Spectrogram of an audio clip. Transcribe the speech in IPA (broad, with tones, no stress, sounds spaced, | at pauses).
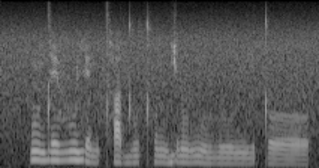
ũ˦ d e˦ v u˦ j e˨ m tʰ a˦ d u˦ tʰ ʊ˦ ŋ ɡ i˦ ɾ ũ˨˦ ŋ ũ˨ ɣ uː˨ ŋ i˨ t oː˨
